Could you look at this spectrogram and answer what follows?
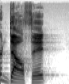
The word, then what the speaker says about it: Douthat: Christopher Douthat, and yep, that's how you pronounce his last name, had a rough upbringing.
